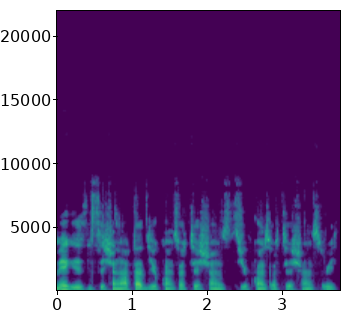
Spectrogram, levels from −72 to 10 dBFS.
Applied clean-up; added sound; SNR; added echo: neural mask model Resemble Enhance denoiser.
